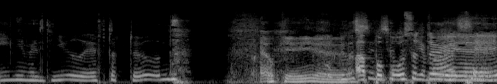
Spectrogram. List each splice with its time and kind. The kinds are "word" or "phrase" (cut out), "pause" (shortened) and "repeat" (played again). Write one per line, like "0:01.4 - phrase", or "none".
0:02.6 - word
